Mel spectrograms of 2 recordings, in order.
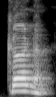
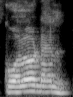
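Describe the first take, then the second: First: The word is said in two syllables, like kernel. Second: The word is said in three syllables, co-lo-nel. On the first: The speaker calls it right. "It has to be pronounced as kernel" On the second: The speaker calls it wrong. "I told wrongly as colonel"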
